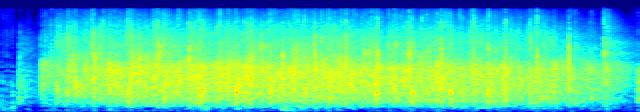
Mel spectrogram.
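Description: Audience applauding, a dense patter of many hands that builds within the first second, holds steady and begins to die away at the end.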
